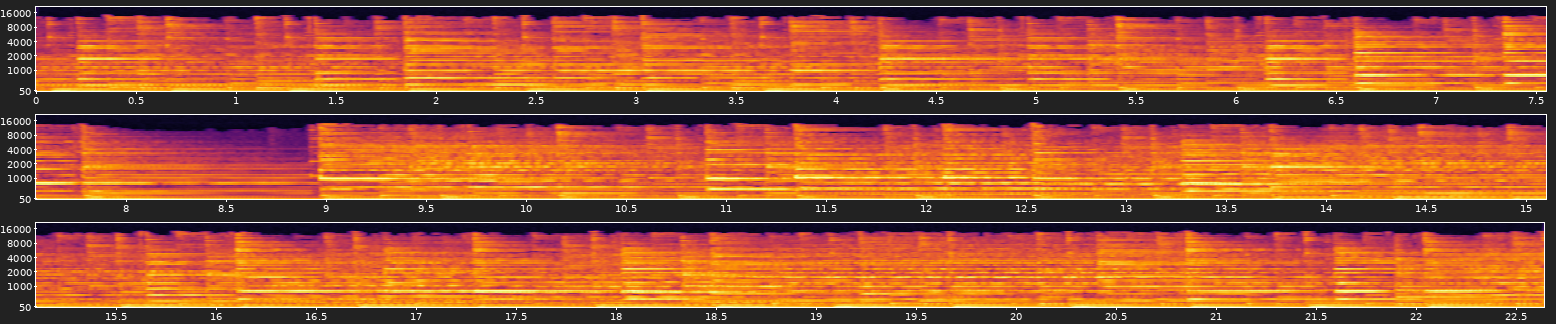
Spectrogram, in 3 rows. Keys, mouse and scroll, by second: 4.6 alt+middle click, 10.5-11.6 typing, 20.4 KP_5, 20.6 Return, 21.9 alt+middle click.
